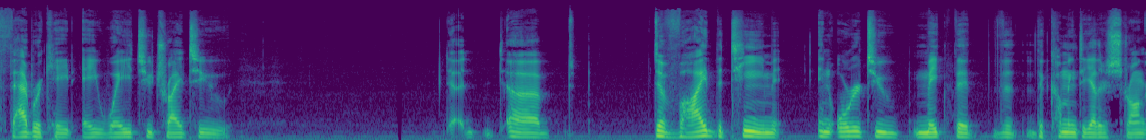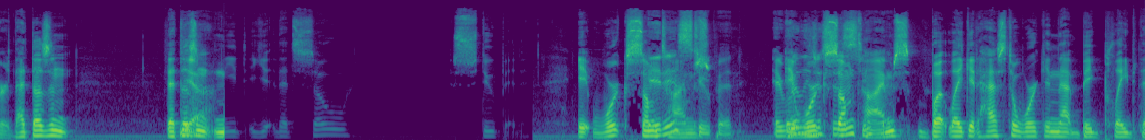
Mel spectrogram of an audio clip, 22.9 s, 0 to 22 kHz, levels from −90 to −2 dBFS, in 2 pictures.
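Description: Speech that, from 13.7 to 16.79 s just after "that doesn't yeah", drops about 21 dB and turns faint, the centred voice nearly gone. The likely cause is one channel inverted: with reversed polarity, the shared signal cancels in a mono sum, leaving only the channel difference.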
